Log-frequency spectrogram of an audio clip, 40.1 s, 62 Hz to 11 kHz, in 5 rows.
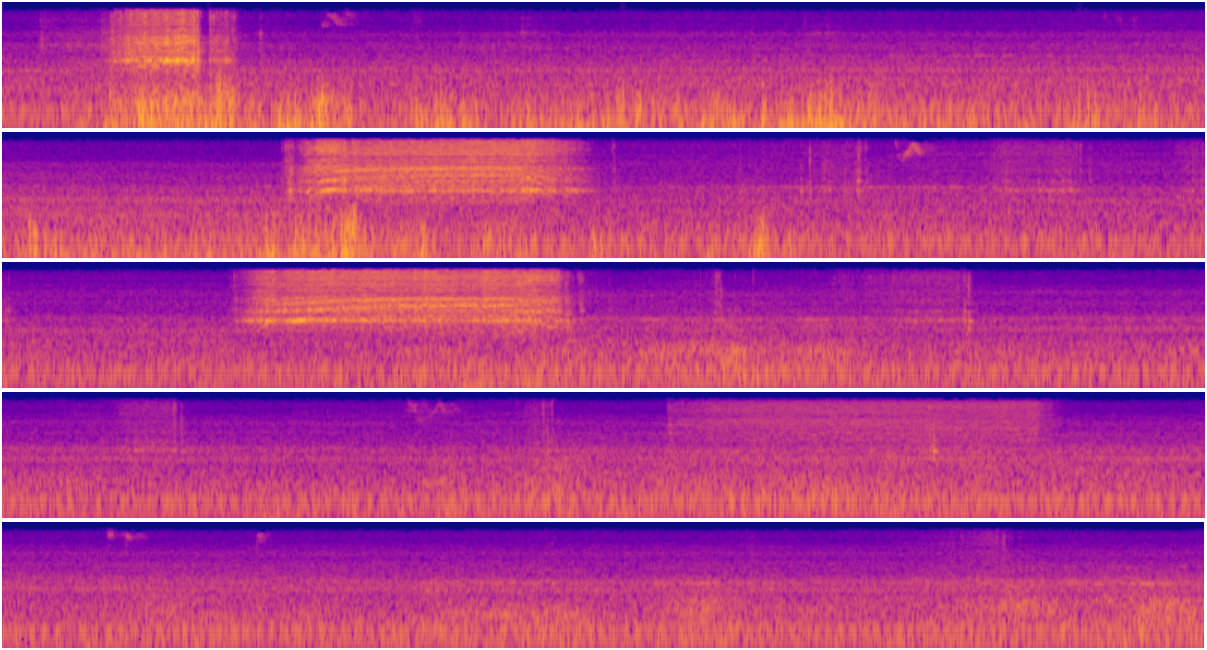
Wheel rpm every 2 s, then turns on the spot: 20, 0, 0, 0, 0, 100, 0, 10, 20, 120, 0, 0, 0, 0, 0, 0, 0, 0, 0, 0.
14-16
